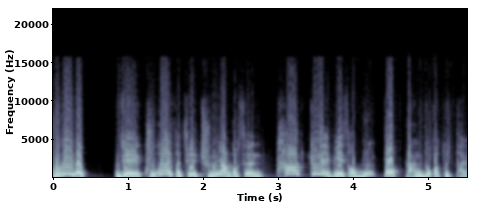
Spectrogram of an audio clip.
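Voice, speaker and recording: A woman speaks at a moderate pace with a fairly high pitch, very wide pitch swings and vocal fry, the sound dry and close with no echo. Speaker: Korean language cram-school teacher. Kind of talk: lecture. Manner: talkative, admits to nagging a lot.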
